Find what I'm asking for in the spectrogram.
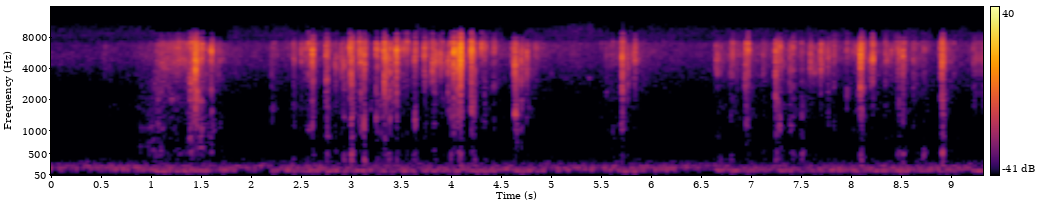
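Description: Steady typing on a computer keyboard, quick irregular clicks in bursts with brief pauses, over a low background hum, with no one talking.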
